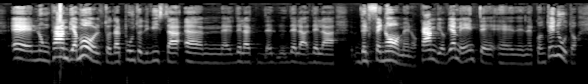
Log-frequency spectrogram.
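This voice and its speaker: Over a quiet background, the voice moves at a very slow pace with a bright, sharp tone. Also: woman, ordinary pitch variation, big swings in loudness. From Emilia-Romagna, Italy. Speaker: political theory professor. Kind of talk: public lecture. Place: hall. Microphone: podium.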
